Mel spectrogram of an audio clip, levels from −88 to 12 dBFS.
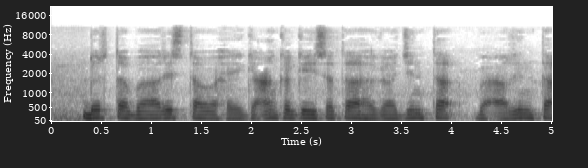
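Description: Throughout the speech, the treble is hissy and grainy, consonants sound smeared, and voiced sounds take on a rough edge. The likely cause is heavy Vorbis compression at a low bitrate: fine high-frequency detail is coarsely quantised into noise-like grain of similar energy. On a spectrogram, energy stops at a flat ceiling near 10.6 kHz, with speckled, blotchy texture below it instead of clean harmonic lines. The waveform shows softened attacks.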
